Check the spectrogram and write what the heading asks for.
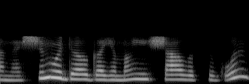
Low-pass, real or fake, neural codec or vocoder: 3.6 kHz; fake; codec, 24 kHz, 0.9 kbps, WavTokenizer, large speech release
